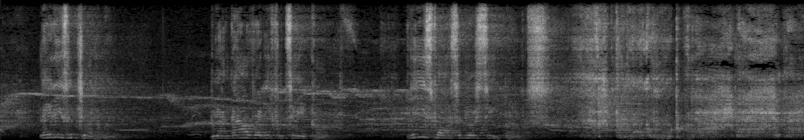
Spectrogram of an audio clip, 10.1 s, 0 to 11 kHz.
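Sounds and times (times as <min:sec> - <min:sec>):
beatboxer imitating jet engines: 0:07.5 - 0:10.0.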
